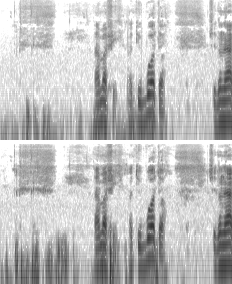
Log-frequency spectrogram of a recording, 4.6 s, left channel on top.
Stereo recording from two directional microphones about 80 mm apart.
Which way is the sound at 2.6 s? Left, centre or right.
Left.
